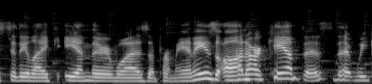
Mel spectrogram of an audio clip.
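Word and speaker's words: Primanti: and they always pronounce it the Permanente Brothers sandwich. Like, they make it sound like so formal and frou-frou. And let me tell you, in Pittsburgh, we have a heck of an accent and we always say Permanis. So that's how it's said, Permanis.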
